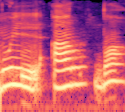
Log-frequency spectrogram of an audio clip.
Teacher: را سے پہلے اگر زبر ائے تو اس کو ار پر کر کے پڑھتے ہیں موٹا کر کے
